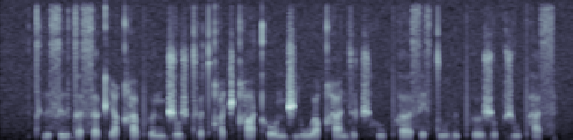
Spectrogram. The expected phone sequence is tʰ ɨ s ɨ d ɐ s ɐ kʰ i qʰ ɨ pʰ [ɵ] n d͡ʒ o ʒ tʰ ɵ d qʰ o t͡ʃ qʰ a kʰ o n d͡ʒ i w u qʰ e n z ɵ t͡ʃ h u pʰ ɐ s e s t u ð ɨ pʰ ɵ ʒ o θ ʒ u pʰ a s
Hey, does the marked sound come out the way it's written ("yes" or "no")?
yes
